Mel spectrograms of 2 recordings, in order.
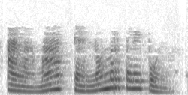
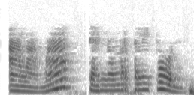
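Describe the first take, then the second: No difference in how they are said.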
